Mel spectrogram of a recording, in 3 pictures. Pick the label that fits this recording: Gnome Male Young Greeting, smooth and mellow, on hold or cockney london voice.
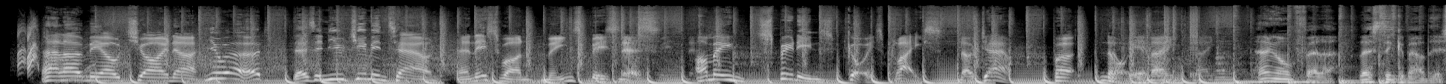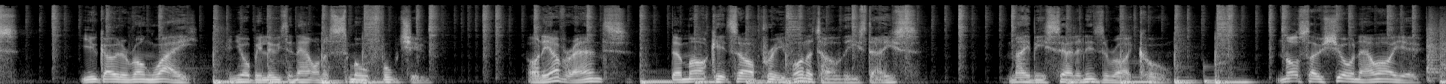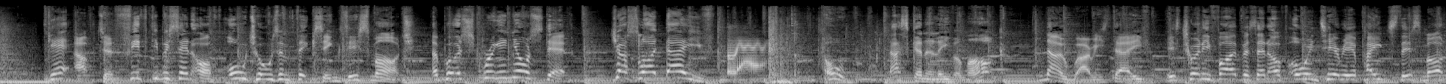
cockney london voice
